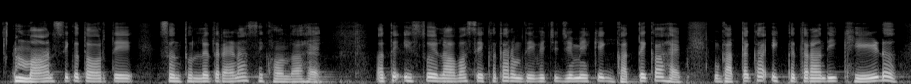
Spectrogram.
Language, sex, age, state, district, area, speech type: Punjabi, male, 18-30, Punjab, Fatehgarh Sahib, rural, spontaneous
